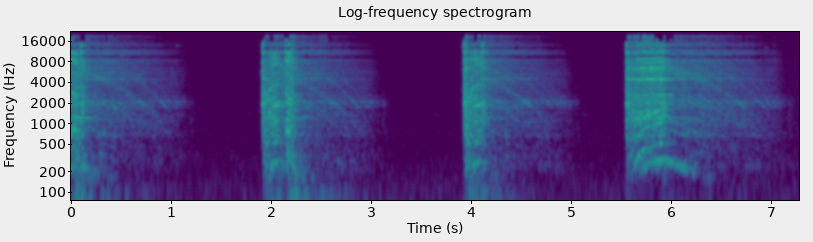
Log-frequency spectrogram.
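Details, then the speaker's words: Honda Civic (B-series build), stock flywheel refitted after a lightweight one was removed over suspect ring-gear teeth: four short starter bursts about two seconds apart, each cutting off abruptly; starter engages intermittently, same fault as before, so the flywheel was not the cause. "All right, guys, so I don't know what's going on, but it just did exactly what it was doing before. So now I'm 100% convinced that it wasn't the flywheel."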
